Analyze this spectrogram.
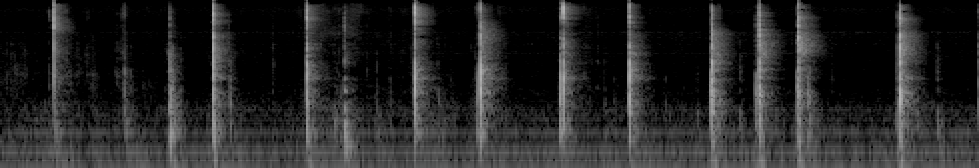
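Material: Silicone.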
